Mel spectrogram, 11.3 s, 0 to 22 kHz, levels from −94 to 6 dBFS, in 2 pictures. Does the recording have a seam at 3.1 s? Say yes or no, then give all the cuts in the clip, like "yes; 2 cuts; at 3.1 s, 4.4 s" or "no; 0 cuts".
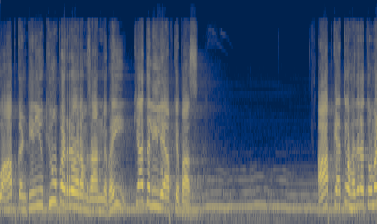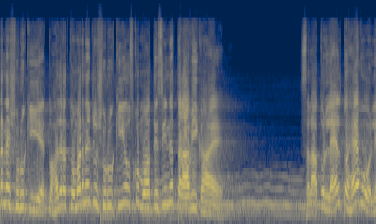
no; 0 cuts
